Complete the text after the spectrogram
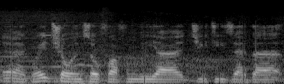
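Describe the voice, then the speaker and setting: A man co-commentating an online racing league, giving measured analysis with frequent hesitant pauses. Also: medium pitch, fairly even intonation, noisy background. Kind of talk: esports race analysis.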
